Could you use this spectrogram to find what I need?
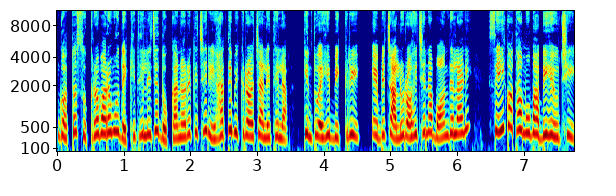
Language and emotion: Odia, fearful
